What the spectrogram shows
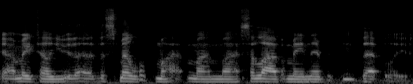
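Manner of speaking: whispering in a put-on character voice. Voicing a character who whispers to another at her ear: whispering in character. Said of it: "I whisper to her in the back ear".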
